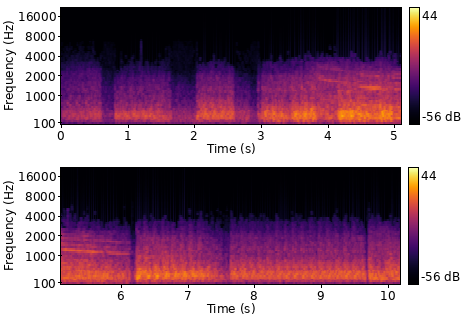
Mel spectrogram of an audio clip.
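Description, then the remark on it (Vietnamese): Rapid gunfire rattles out from inside a coconut grove in dense, sustained bursts separated by brief pauses, loud, with a rumbling, noisy texture throughout and no voices. “Bỗng từ trong rừng dừa, đạn nổ như pháo rang.”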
